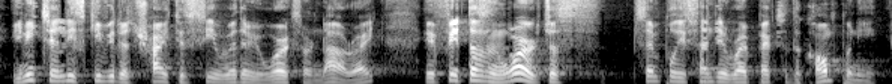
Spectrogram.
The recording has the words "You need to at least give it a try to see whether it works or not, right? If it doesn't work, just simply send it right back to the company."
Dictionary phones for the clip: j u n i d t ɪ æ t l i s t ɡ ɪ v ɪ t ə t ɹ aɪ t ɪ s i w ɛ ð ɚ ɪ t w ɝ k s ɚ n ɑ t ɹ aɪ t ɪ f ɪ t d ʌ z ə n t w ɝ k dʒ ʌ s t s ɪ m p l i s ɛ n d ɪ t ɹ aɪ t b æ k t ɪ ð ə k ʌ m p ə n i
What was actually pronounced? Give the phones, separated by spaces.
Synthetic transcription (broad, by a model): j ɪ n i d t ɪ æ t l i s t ɡ ɪ v ɪ t ə t ɹ aɪ t ɪ s i w ɛ ð ɚ ɪ t w ɝ k s ɚ n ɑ t ɹ aɪ t ɪ f ɪ t d ʌ z ə n t w ɝ k dʒ ʌ s t s ɪ m p l i s ɛ n d ɪ t ɹ aɪ t b æ k t ɪ ð ə k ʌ m p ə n i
